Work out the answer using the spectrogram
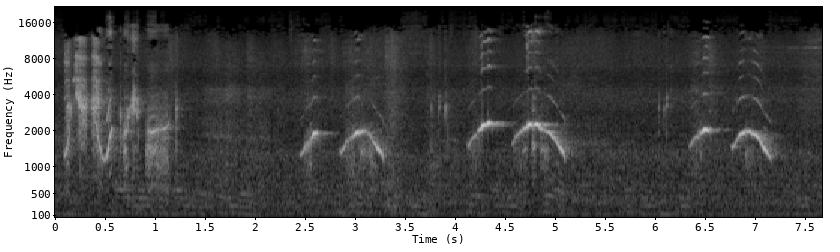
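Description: A cockatiel gives paired, clear rising-and-falling whistles, repeated about every two seconds.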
